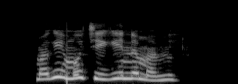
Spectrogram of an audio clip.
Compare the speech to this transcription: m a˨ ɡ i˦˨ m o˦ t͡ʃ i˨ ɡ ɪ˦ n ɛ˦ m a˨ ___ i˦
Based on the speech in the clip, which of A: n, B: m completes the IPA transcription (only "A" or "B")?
B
